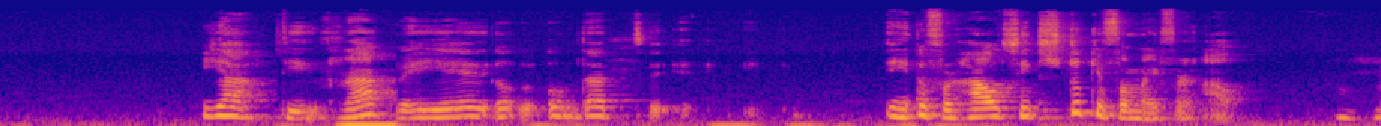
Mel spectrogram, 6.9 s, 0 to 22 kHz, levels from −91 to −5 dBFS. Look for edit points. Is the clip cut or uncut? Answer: cut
